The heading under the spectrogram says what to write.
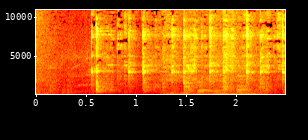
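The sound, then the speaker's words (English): A metal fork clinks repeatedly against a cup, several bright, high ringing taps in an uneven stirring rhythm, moderately loud, with faint murmuring voices underneath. “I have a fork here. I'm going to use.”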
